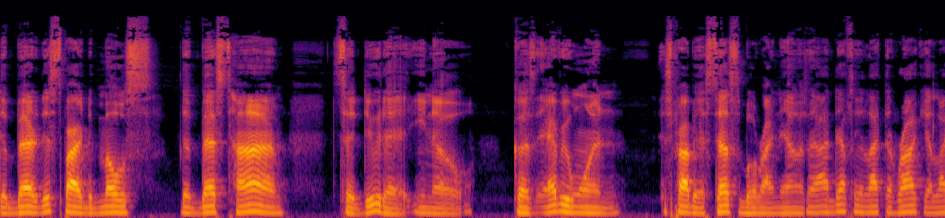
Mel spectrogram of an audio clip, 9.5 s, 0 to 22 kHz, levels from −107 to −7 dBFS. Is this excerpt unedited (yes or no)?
no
